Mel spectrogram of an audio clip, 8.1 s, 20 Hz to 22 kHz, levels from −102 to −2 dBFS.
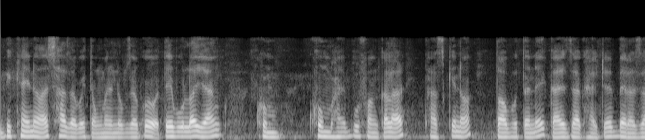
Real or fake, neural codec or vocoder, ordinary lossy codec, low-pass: fake; codec, 16 kHz, 4 kbps, X-Codec, WavLM features, trained on Multilingual LibriSpeech; none; 7.2 kHz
